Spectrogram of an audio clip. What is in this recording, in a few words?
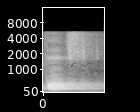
"dish", vox; Source Engine; bshift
